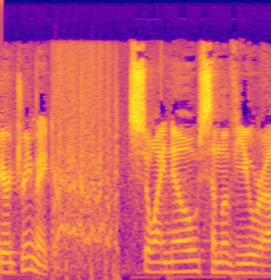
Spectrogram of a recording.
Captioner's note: record scratch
